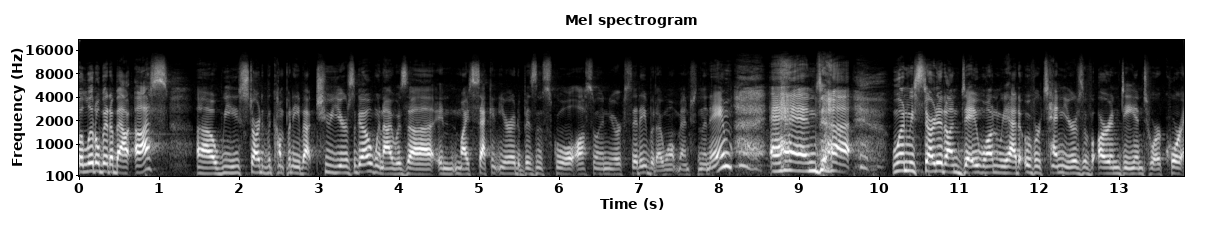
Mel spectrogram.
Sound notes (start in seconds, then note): 9.7 laughing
